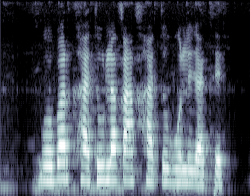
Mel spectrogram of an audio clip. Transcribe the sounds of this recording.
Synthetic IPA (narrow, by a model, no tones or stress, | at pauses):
ɡoːbəɾkʰaːt̪ulakakʰaːt̪ũboːled͡ʒaːt̪eː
